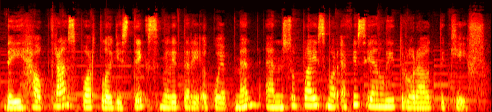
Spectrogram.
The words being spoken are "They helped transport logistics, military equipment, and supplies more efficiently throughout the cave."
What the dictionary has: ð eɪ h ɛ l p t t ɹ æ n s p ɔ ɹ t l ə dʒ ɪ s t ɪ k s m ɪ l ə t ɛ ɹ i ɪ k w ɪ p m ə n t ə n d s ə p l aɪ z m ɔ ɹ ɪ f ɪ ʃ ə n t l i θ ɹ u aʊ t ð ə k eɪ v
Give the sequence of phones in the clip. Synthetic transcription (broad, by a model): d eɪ h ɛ l p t t ɹ æ n s p ɔ ɹ t l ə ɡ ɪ s t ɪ k s m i l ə t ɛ ɹ i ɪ k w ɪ p m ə n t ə n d s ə p l aɪ s m ɔ ɹ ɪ f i s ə n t l i t ɹ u aʊ t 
